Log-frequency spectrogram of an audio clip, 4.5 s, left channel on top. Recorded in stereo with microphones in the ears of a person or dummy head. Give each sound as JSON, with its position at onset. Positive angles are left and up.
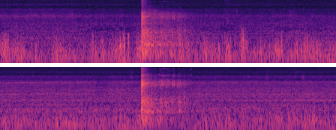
{"t": 1.9, "sound": "breaking glass", "side_deg": -25, "distance_m": 0.9}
